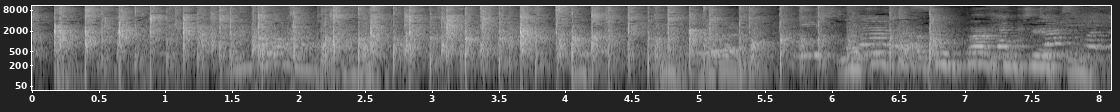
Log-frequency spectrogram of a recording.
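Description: People clap their hands in applause nearby.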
